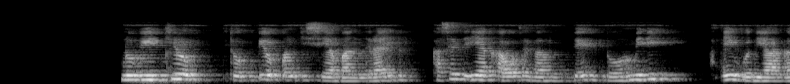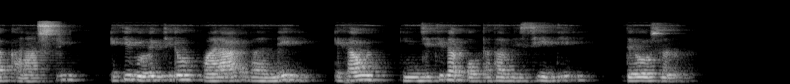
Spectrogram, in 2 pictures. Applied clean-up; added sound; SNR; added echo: neural mask model DeepFilterNet 3.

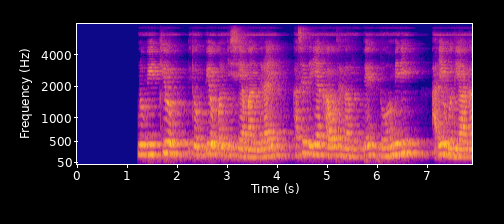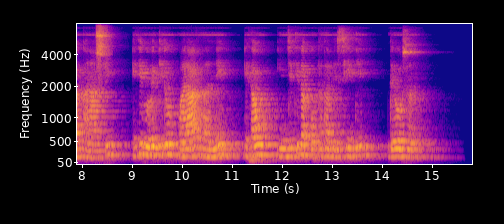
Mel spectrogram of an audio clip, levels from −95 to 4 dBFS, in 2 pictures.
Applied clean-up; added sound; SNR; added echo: none; Tambourine; 3 dB; reverberation time 0.9 s.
